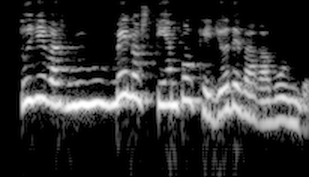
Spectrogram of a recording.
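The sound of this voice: A woman's put-on character voice, hoarse and high, with very wide pitch swings at a moderate pace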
